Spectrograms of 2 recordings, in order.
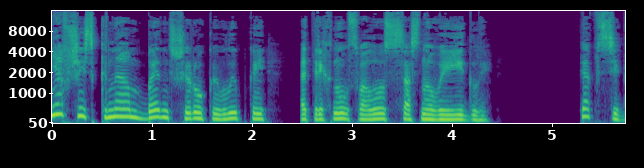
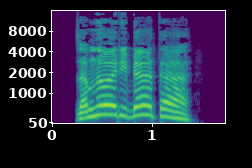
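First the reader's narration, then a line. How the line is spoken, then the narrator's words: Shout. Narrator (Russian): крикнул нам Дэви Рэй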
